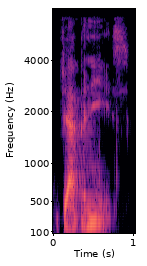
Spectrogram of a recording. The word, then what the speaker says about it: Japanese: Japanese is stressed on the final syllable, Japanese.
